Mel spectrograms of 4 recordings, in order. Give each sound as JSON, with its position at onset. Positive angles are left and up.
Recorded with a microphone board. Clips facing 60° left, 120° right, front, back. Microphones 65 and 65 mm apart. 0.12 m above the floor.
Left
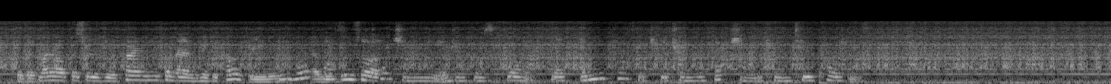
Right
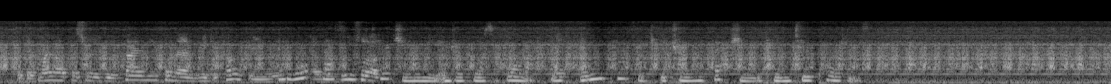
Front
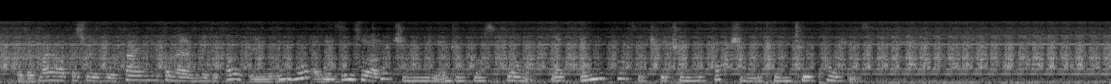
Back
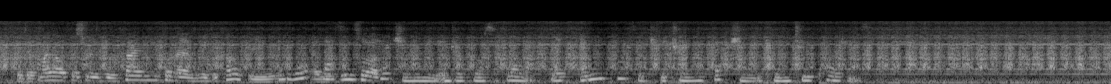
{"t": 0.2, "sound": "a man speaking", "azimuth_deg": 130, "distance_m": 1.7}
{"t": 2.8, "sound": "a woman speaking", "azimuth_deg": -95, "distance_m": 1.3}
